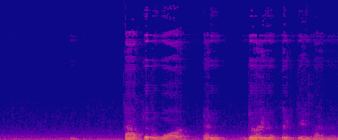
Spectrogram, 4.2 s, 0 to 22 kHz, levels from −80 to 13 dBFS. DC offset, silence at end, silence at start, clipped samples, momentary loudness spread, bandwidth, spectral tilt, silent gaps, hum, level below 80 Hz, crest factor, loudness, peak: under 0.1%; 0 s; 0 s; under 0.1%; 22 LU; over 20 kHz; -7.5 dB/octave; none; none; -52 dBFS; 18 dB; -30 LUFS; -12 dBFS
